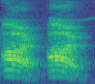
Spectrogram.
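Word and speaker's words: hour: but this is what this is h is silent so sounding r r okay so starting letter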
